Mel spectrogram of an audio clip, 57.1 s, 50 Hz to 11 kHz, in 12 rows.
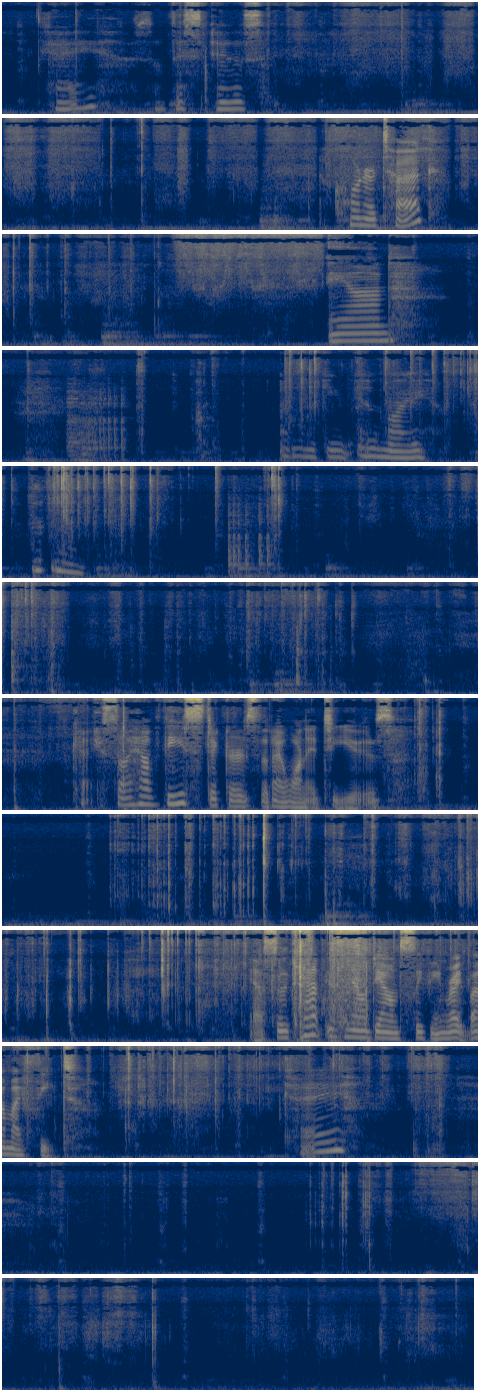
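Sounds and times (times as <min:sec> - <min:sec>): stickers and papers rustling: 0:01.7 - 0:12.8, 0:17.1 - 0:20.8, 0:34.4 - 0:48.2
paper pages rustling: 0:34.5 - 0:42.6, 0:43.9 - 0:46.2, 0:50.7 - 0:54.1.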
